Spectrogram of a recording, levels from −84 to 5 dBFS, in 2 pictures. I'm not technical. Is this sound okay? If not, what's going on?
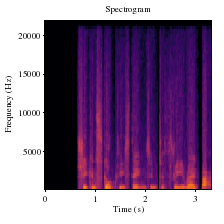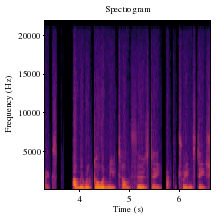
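No. 1-bit DFPWM compression affects the whole recording, from start to finish. This method saves only a single on-or-off signal per moment of sound. Each one nudges a running level up or down, so the level is always chasing the real sound and missing slightly. Those constant small misses become a heavy, fuzzy crackle over the speech, and the crisp upper sounds are swamped by hiss.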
